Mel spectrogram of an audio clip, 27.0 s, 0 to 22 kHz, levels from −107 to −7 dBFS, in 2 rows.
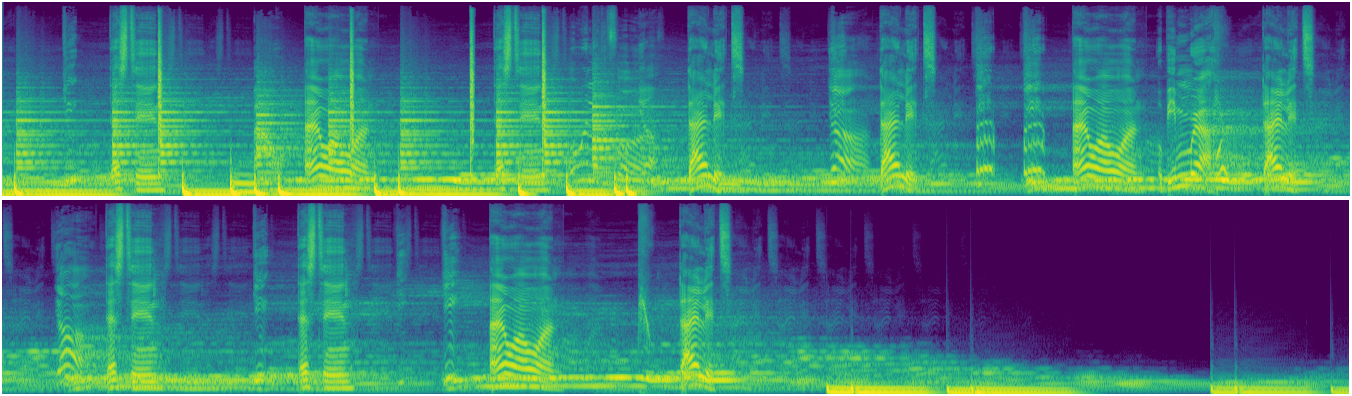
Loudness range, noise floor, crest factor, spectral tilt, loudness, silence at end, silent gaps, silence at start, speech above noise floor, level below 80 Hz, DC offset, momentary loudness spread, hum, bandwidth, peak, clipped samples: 8 LU; -36 dBFS; 14 dB; -6 dB/octave; -16 LUFS; 0 s; none; 0 s; 20 dB; -18 dBFS; under 0.1%; 16 LU; none; 18.5 kHz; 0 dBFS; under 0.1%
